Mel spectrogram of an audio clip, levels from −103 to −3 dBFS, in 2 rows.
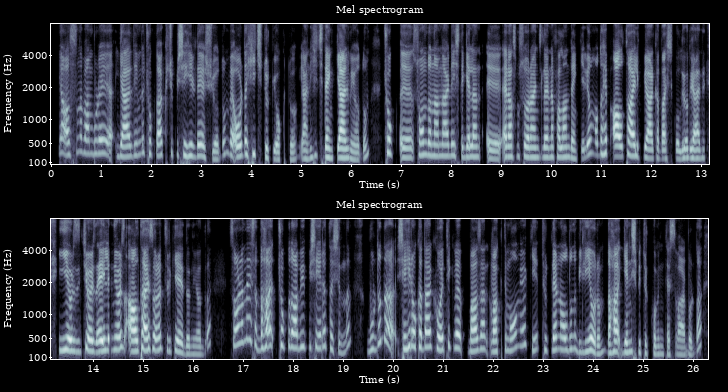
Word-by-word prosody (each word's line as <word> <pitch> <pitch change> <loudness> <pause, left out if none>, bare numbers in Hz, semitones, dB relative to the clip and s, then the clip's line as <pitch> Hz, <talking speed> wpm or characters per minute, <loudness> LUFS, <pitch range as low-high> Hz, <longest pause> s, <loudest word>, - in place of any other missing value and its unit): Ya, 295 - -3
aslında 300 +6 -5
ben 275 -1 -4
buraya 280 -1 -3
geldiğimde 230 +6 -1
çok 275 -3 -9
daha 240 +2 +2
küçük 275 -1 -12
bir - - -7
şehirde 230 -2 -1
yaşıyordum 220 - -4
ve - - +2
orada 230 +5 +3
hiç 270 0 -1
Türk 195 -4 -4
yoktu. 155 +1 -6
Yani, 175 +1 -5
hiç 235 +1 -7
denk 195 -2 +3
gelmiyordum. 190 -1 +3 0.3
Çok, 285 -3 -1
ııı, 195 -1 -1
son 255 +3 -1
dönemlerde 235 0 -1
işte 205 -2 -5
gelen, 215 +1 +1 0.2
ııı, 170 -2 -2
Erasmus 215 +1 0
öğrencilerine 205 0 0
falan 205 0 -2
denk 180 -3 -4
geliyordum. 255 +10 -3
O 250 - -6
da 275 - -1
hep 285 +1 -1
6 220 +4 +6
aylık 230 -3 +4
bir 205 - +2
arkadaşlık 180 -1 -1
oluyordu, 185 +2 -3
yani. 180 0 -1 0.2
Yiyoruz, 240 -2 +4
içiyoruz, 225 -1 +3
eğleniyoruz, 245 +5 +5
6 225 +1 +8
ay 240 +2 +9
sonra 260 0 0
Türkiye'ye 225 -6 -1
dönüyordu. 160 -2 -9 0.5
Sonra 360 +3 -1
neyse, 415 -7 -5
daha 325 +3 +3
çok 340 -2 -4
daha 295 -1 +3
büyük 315 -1 -6
bir 310 - -8
şehre 310 +1 -3
taşındım. 235 - -8 0.3
Burada 265 - -7
da - - +1
şehir 280 +5 0
o 315 - +2
kadar 310 +1 +2
kaotik 280 +3 0
ve 290 -2 +3
bazen 235 +4 +1
vaktim 220 +3 -2
olmuyor 325 +8 -3
ki 255 -6 -11
Türklerin 250 +2 -1
olduğunu 255 0 -3
biliyorum. 210 -1 +1
Daha 215 +3 +5
geniş 205 +2 -2
bir - - -4
Türk 190 -1 -10
komünitesi 165 -2 -7
var 150 -1 -6
burada 155 - -7
230 Hz, 180 wpm, -26 LUFS, 200-270 Hz, 0.5 s, ay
